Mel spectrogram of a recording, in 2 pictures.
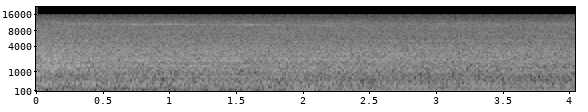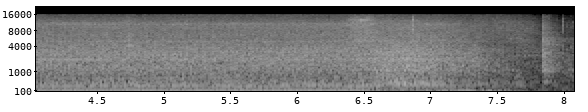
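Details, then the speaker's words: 2004 Jaguar XK8 after installing a pre-lubrication system and raising oil pressure before cranking: engine catches and settles into even idle with no timing chain tensioner rattle at start-up; quiet cold start. "and that for me was a very quiet start compared with what I'm used to"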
